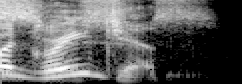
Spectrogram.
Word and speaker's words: egregious: Spell egregious. Egregious. I pronounced it correctly, right, chat? A good one. Can I get the name of a Star Wars character that it sounds like? General Grievous. Thank you.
